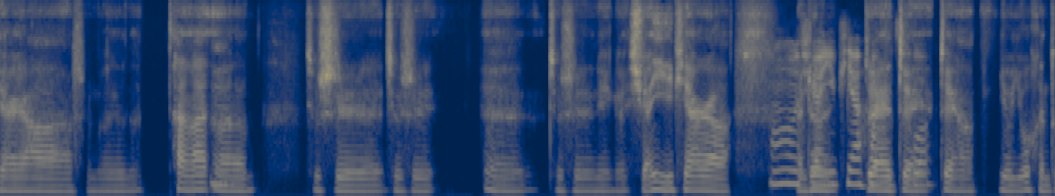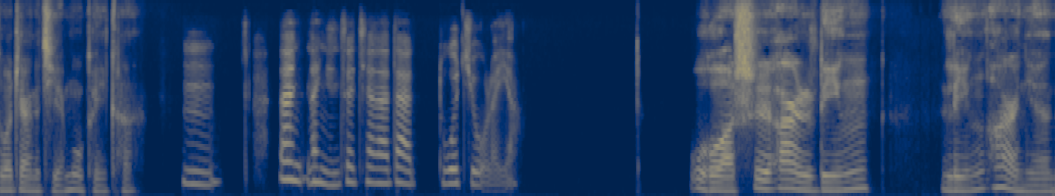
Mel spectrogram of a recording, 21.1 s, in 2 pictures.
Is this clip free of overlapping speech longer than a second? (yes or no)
no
